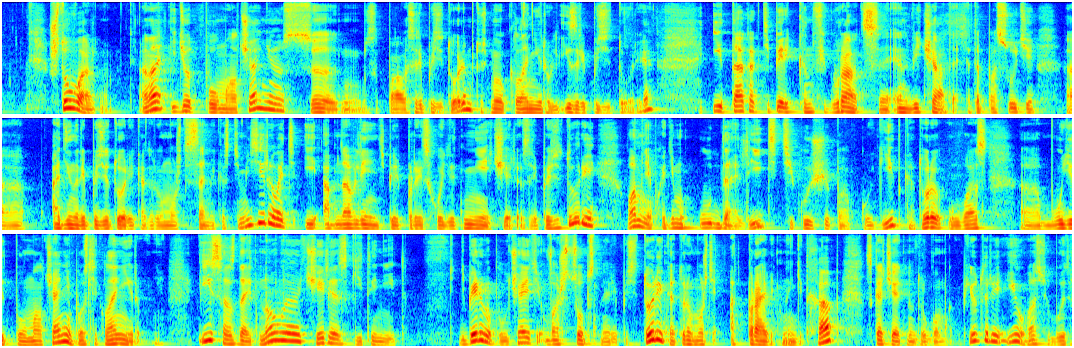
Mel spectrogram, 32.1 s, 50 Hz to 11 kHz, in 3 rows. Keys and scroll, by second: 1.4-2.1 typing, 2.3 Tab, 17.0 Return, 23.1-24.8 typing.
